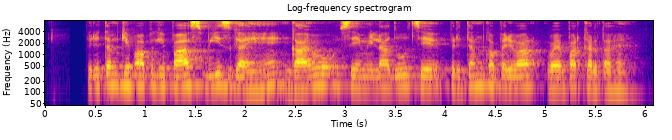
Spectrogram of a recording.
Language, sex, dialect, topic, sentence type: Hindi, male, Hindustani Malvi Khadi Boli, agriculture, statement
